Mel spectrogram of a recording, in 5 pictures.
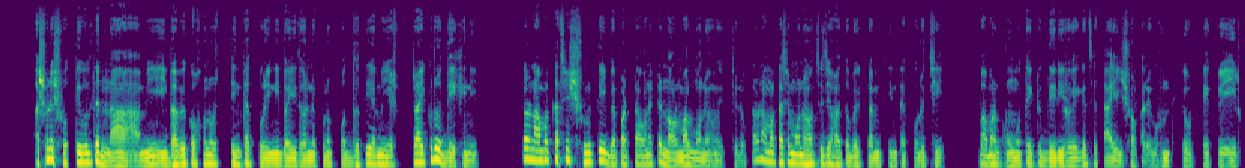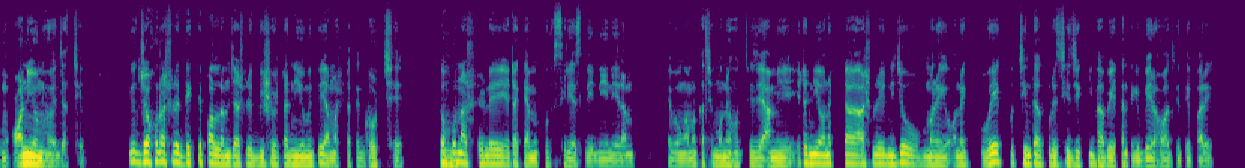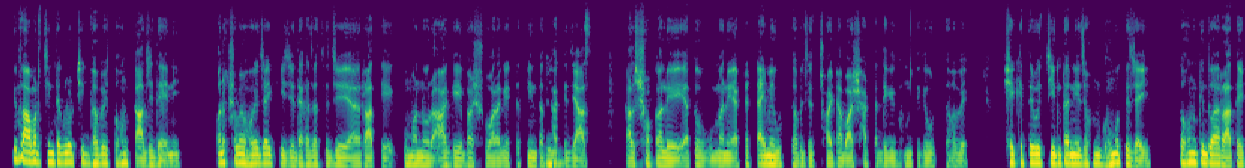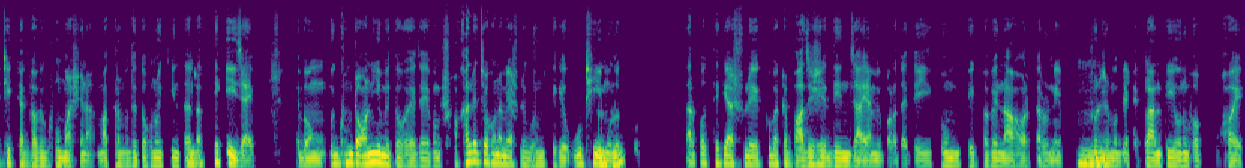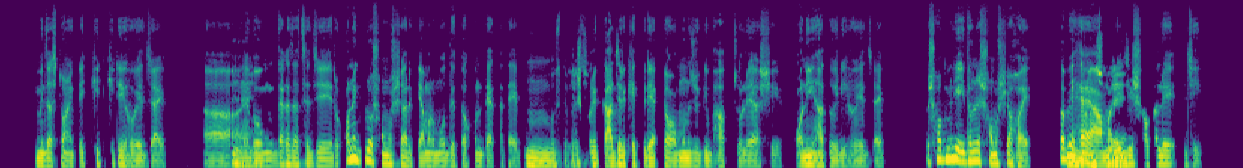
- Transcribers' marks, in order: none
- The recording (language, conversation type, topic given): Bengali, advice, প্রতিদিন সকালে সময়মতো উঠতে আমি কেন নিয়মিত রুটিন মেনে চলতে পারছি না?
